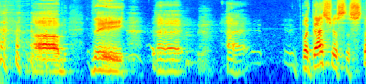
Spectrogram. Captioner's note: laugh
